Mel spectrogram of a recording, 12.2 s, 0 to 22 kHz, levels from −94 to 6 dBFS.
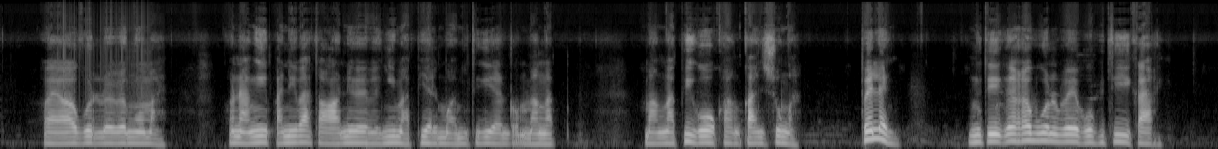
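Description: From 0.56 to 2.04 s there's a block size mismatch, padded: one stage hands over slightly shorter blocks than the next one reads, and the leftover space in each block gets filled with zeros. That drops a tiny silent gap into every block, which you hear as a buzz at about 99.6 Hz laid over the speech. The padding also stretches things very slightly, so that stretch runs at 0.996 of normal speed.

Then at 3.60 to 3.66 s there's a short concealed packet loss. About 40 ms of the call didn't reach the decoder in time, so the receiver covered the hole by carrying on the last bit of sound, extending the pitch if it was voiced or generating shaped noise if it wasn't, before crossfading back into the real signal. It comes across as a quick smear or wobble in the speech.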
